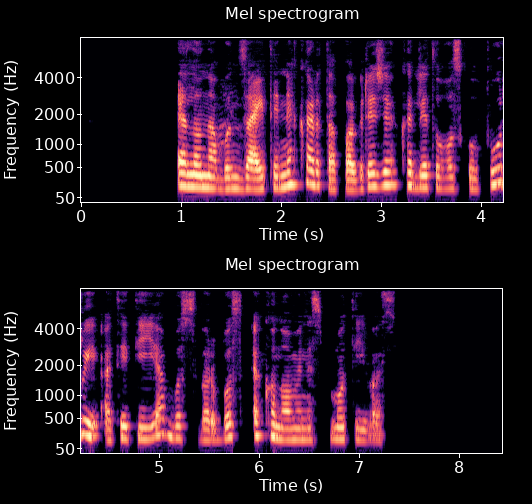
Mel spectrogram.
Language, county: Lithuanian, Šiauliai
